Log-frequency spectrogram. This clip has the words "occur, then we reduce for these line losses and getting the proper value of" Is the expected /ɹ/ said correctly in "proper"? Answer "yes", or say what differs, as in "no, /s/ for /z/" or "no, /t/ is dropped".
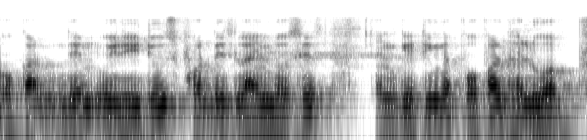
no, /ɹ/ is dropped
